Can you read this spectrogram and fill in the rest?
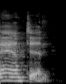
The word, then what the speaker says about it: Staunton: So, you're close enough to Staunton. Stanton, how do you pronounce it? – Stanton.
